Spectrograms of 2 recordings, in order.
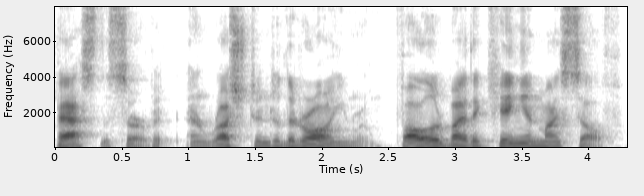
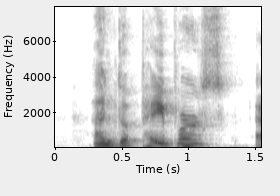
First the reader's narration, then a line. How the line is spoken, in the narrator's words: asked the king hoarsely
